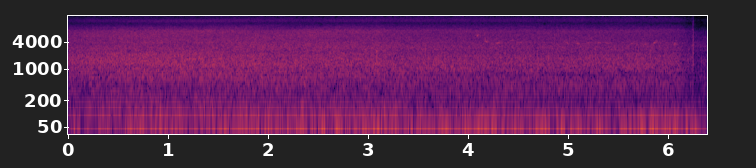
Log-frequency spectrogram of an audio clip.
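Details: A steady broadband roar of rushing water or wind fills the whole clip, with no animal calls heard.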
